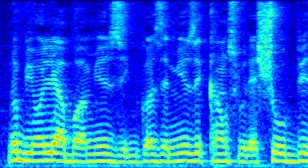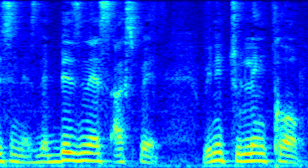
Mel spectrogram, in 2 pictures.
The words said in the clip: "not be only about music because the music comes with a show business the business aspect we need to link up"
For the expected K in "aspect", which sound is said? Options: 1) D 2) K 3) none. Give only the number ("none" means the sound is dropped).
3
